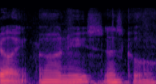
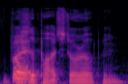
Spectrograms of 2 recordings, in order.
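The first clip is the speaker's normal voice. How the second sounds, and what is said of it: Sedated, heavily medicated-sounding voice. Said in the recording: “my impression of Brendo on 5 different antipsychotic meds”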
